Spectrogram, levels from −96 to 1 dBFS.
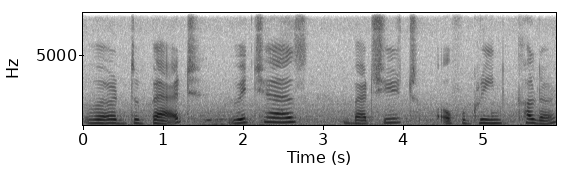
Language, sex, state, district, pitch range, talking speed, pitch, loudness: English, female, Punjab, Kapurthala, 245-280 Hz, 80 wpm, 250 Hz, -17 LUFS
